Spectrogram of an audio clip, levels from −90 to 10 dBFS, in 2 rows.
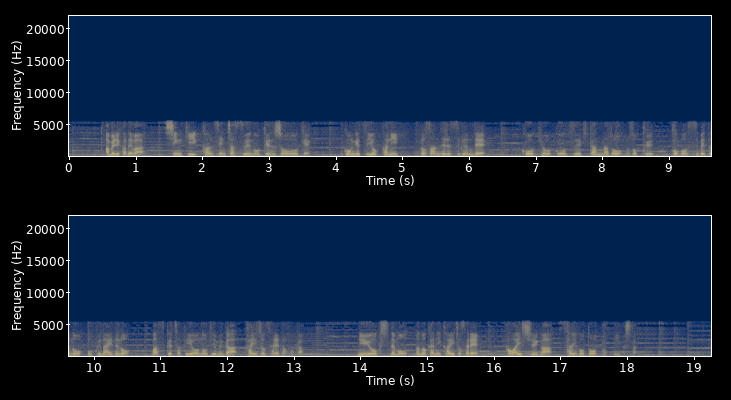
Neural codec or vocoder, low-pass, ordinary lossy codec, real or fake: codec, 16 kHz, 0.9 kbps, LongCat-Audio-Codec; 5.4 kHz; none; fake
